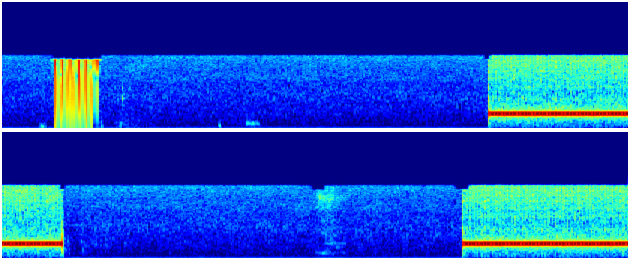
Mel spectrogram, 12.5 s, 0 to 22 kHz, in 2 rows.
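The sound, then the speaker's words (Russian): A short keypad beep as 0 is pressed to reach the secretary of the construction company Nord-City, then a telephone ringback tone: two long, steady, low-pitched buzzes of about two seconds each, separated by several seconds of silence, with no voices. “Для соединения с секретарем нажмите 0 и дождитесь ответа.”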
